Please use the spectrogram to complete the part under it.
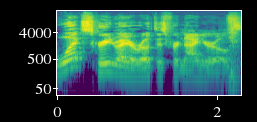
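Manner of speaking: ordinary talk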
